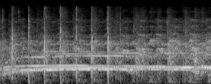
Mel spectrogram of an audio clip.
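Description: Two people clapping quickly over a held musical chord.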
